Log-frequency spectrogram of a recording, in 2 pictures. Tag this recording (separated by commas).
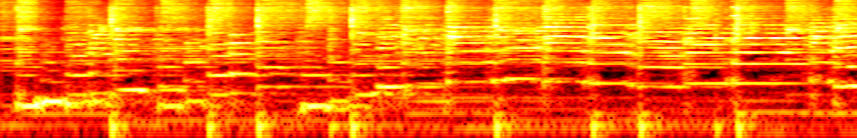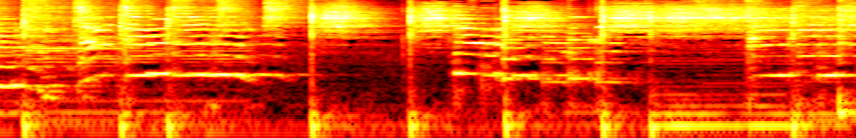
Plucked string instrument, Guitar, Musical instrument, Strum, Electric guitar, Music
